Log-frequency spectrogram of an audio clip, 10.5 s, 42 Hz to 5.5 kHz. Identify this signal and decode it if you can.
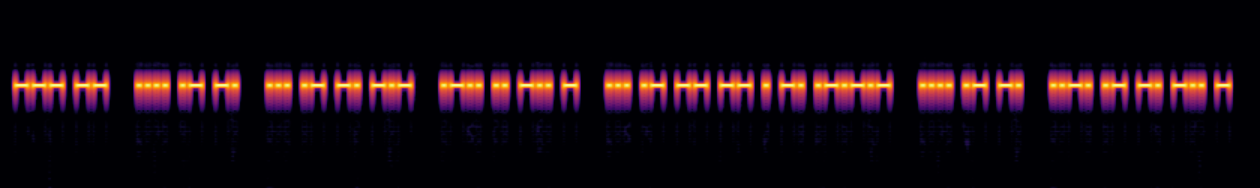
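Morse code, heard as a keyed tone, about 33 wpm, 600 Hz. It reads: OM HAN SANK LIDT SAMMEN. HAN FANDT
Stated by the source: Morse code at 33 wpm, QRQ.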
